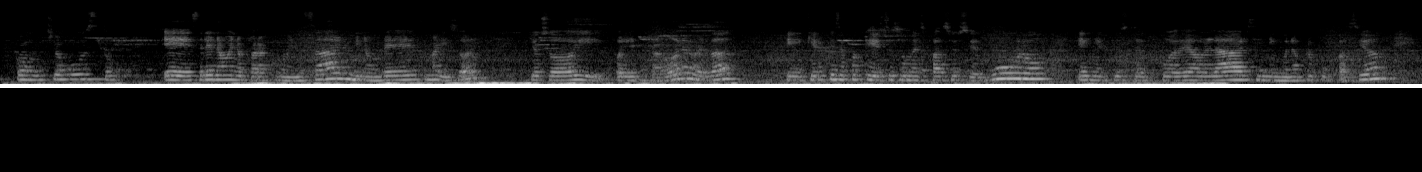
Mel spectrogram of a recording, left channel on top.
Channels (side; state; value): right; silent; 56 dB below the other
